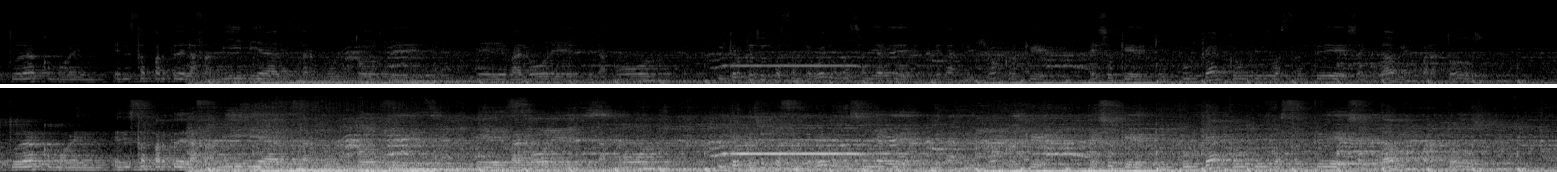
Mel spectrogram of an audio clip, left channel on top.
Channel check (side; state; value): left; quieter; 22.7 dB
